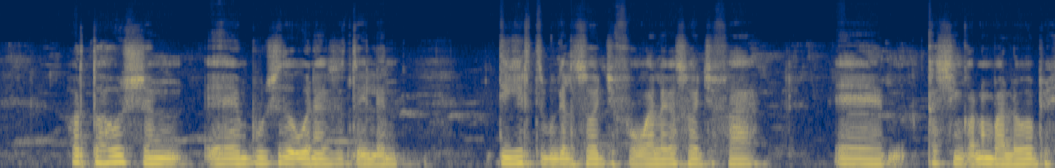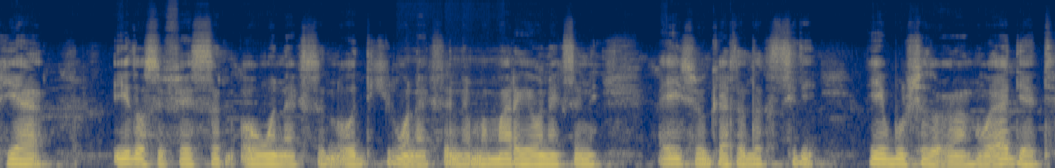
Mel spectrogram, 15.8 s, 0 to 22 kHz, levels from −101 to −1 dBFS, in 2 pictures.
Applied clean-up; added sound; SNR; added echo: none; none; none; none.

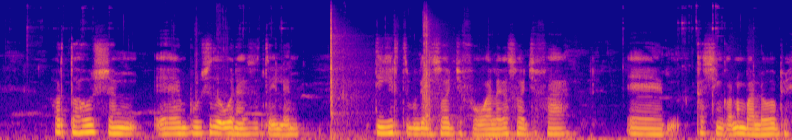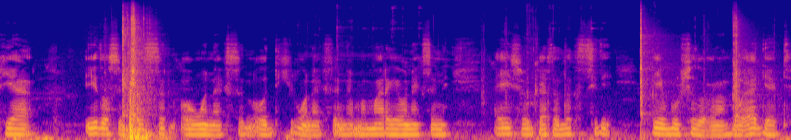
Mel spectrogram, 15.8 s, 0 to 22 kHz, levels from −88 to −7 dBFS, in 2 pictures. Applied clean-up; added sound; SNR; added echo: none; Slam; 8 dB; none.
